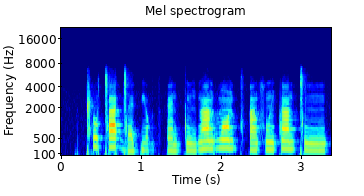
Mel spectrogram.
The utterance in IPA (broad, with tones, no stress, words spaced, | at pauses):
ǁʊ˦˨ǀa˦ɡ͡ǀɛ˨ pʲɔ˨ɡt͡sʼɛ̃˨dtĩ˨ ɡã˦ɡvɔ̃˦dt͡sʼã˧sʷĩ˧ tã˦dǀĩ˧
